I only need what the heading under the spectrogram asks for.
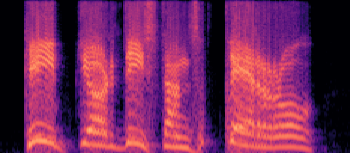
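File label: Spanish male, voice; Pirates Of The Caribbean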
